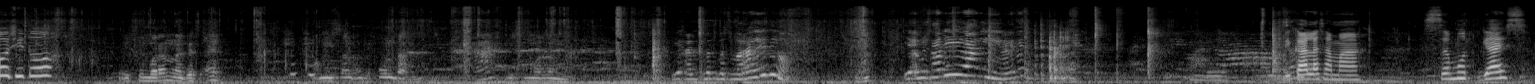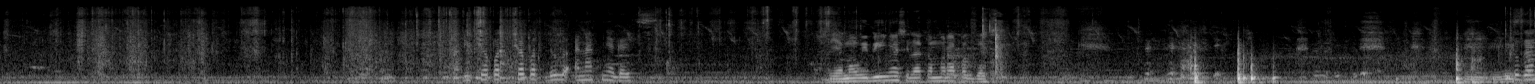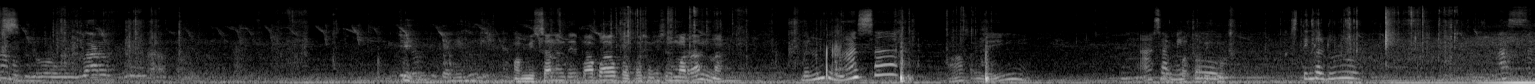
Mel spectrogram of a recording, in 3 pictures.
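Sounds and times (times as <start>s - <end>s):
voices talking indistinctly: 0.0s - 17.7s, 19.7s - 46.0s
plants knocking against plastic pot: 27.1s - 28.3s, 29.8s - 30.7s, 38.8s - 40.8s.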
